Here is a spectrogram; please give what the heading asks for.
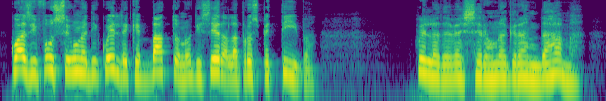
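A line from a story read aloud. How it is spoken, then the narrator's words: Sighing. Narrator (Italian): proseguì egli sospirando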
